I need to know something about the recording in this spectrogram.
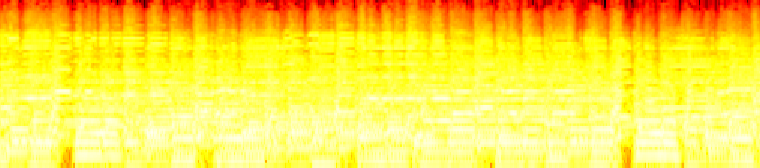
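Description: A trio huasteco playing a son huasteco: the violin leads over the steady rhythmic strumming of a jarana huasteca and a huapanguera.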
